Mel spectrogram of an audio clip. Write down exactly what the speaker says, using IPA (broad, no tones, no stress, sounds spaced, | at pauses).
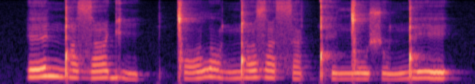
ɛ ŋ͡ǃ ɪ zˤ i ɡ i | ǀ ɔ l ɔ ŋ͡ǃ ʊ zˤ i s a ǃʰ e ŋ͡ǀ o ʃ o ŋ͡ǃ e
